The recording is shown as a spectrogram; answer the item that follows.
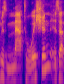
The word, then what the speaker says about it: Matwishyn: here with and your last name is matsh is that how how to pronounce it yeah matsh matsh got it okay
